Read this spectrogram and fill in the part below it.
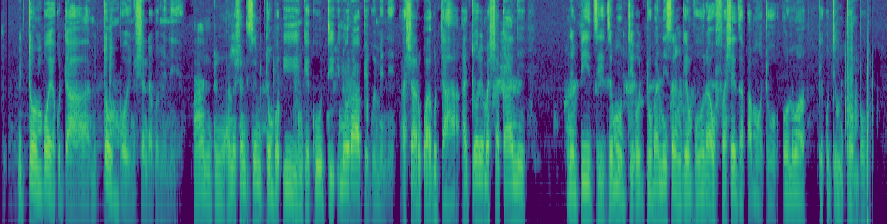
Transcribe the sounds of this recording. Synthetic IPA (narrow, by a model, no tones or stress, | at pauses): mito̞mbo̞jekudʱaɦamito̞mbo̞ino̞ʃandaɡʱwemenḛ | ɦantʰua̰no̞ʃandisemito̞mbo̞ʔijiŋɡe̞kutiʔino̞ɾapeɡʱwemenḛ | a̰ʃa̰ɾukwa̰kudʱaɦa̰a̰ito̞ɾemaʃa̰kani | ne̞mpid͡zid͡ze̞mutiʔodʱuɓanisaŋɡe̞ɱvuɾaofaʃed͡zapamo̞to̞ːnwa | ŋɡe̞kutimuto̞̰ːmbo̰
